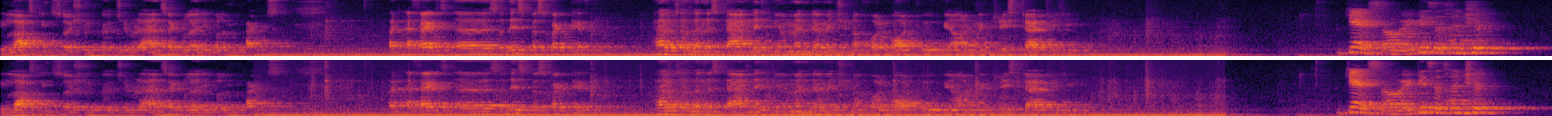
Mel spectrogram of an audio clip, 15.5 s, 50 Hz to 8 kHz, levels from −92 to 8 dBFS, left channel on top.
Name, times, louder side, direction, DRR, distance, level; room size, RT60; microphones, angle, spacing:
voice 1, 0.0-3.2 3.9-5.9 6.5-10.8 12.9-13.0, left 1 dB, 40° left, 0 dB, 1.3 m, -30 dB
sound 1, 2.5-12.2, right 3 dB, 80° right, 0.4 m, -33 dB
voice 2, 13.4-14.8, right 2 dB, 45° right, 2 dB, 1.0 m, -26 dB
6.8 x 5.9 x 3.1 m, 1.3 s
head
